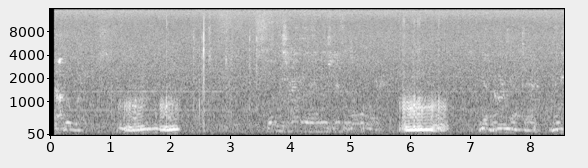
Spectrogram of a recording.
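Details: Chihuahua puppy snoring while asleep: two slow, low rasping snore bursts, each about a second long, around two and six seconds, with quieter breathing between and faint background noise.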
